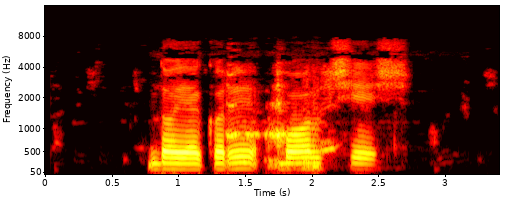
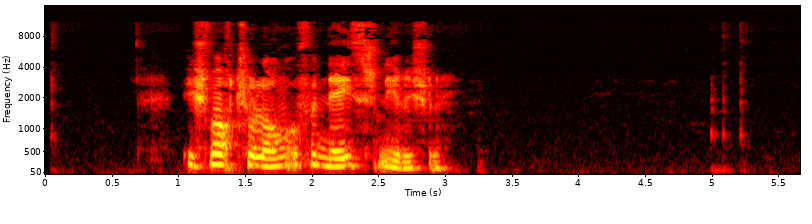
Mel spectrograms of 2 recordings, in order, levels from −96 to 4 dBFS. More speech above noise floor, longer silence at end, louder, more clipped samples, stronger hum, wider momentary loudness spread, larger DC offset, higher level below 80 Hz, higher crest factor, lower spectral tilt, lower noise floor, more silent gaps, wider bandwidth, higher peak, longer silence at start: about the same, 51 dB vs 53 dB; second, 0.7 s vs 2.65 s; first, -16 LUFS vs -24 LUFS; neither; neither; about the same, 14 LU vs 12 LU; neither; about the same, -62 dBFS vs -64 dBFS; second, 16 dB vs 22 dB; about the same, -6 dB/octave vs -5.5 dB/octave; second, -66 dBFS vs -76 dBFS; neither; second, 7.4 kHz vs 11.5 kHz; first, -2 dBFS vs -6 dBFS; second, 0.8 s vs 1.05 s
